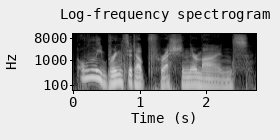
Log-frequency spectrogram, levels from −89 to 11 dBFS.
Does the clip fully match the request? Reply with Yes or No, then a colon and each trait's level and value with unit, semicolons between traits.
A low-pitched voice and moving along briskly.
No: low, 120 Hz; average, 195 wpm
